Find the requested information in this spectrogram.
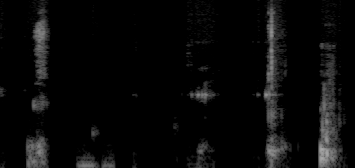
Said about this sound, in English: Coffee sip.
